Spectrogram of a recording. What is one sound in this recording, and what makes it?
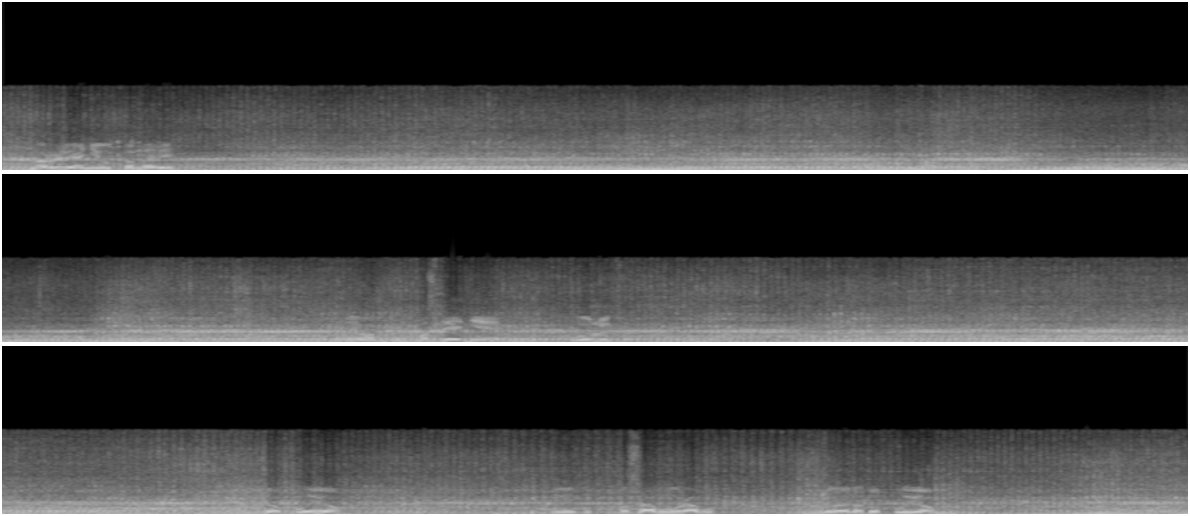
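An engine drones steadily up close.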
